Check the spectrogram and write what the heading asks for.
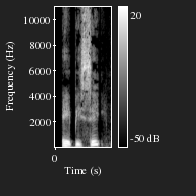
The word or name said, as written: ABC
